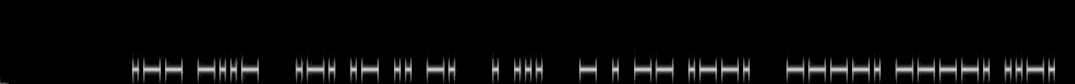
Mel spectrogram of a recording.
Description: Morse code, heard as a keyed tone, about 22 wpm, 700 Hz. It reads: WX RAIN ES TEMP 99F
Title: Practice QSO - Exchange 2 - Info - 22wpm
